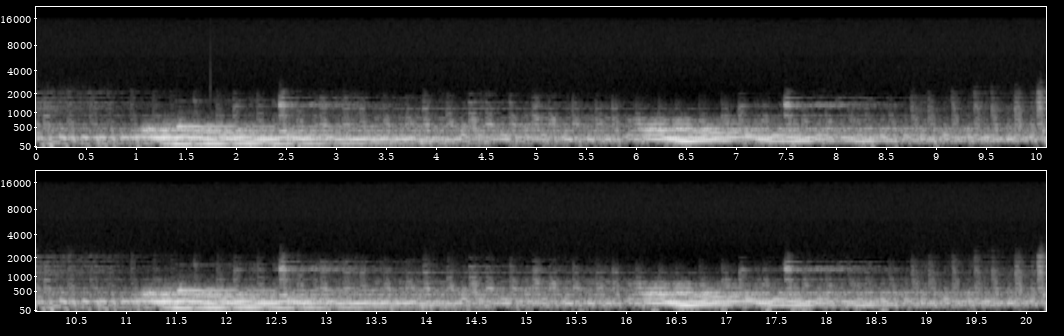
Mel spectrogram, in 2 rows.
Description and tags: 1.floating onwards
nice little layered synth loop thing
layered, melody, pad, synth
